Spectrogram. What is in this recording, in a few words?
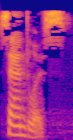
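"sandglass", English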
